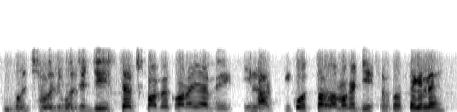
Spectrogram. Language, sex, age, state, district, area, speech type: Bengali, male, 45-60, West Bengal, Hooghly, rural, conversation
